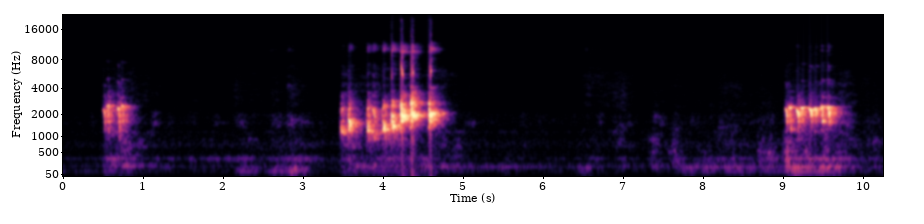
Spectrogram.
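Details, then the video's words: Lure recording of a yellow-vented bulbul for getting birds to answer; three short bursts of chattering, gurgling notes spaced by long silences. "Panggilan burung trucuk sangat jitu dijamin nyaut"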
